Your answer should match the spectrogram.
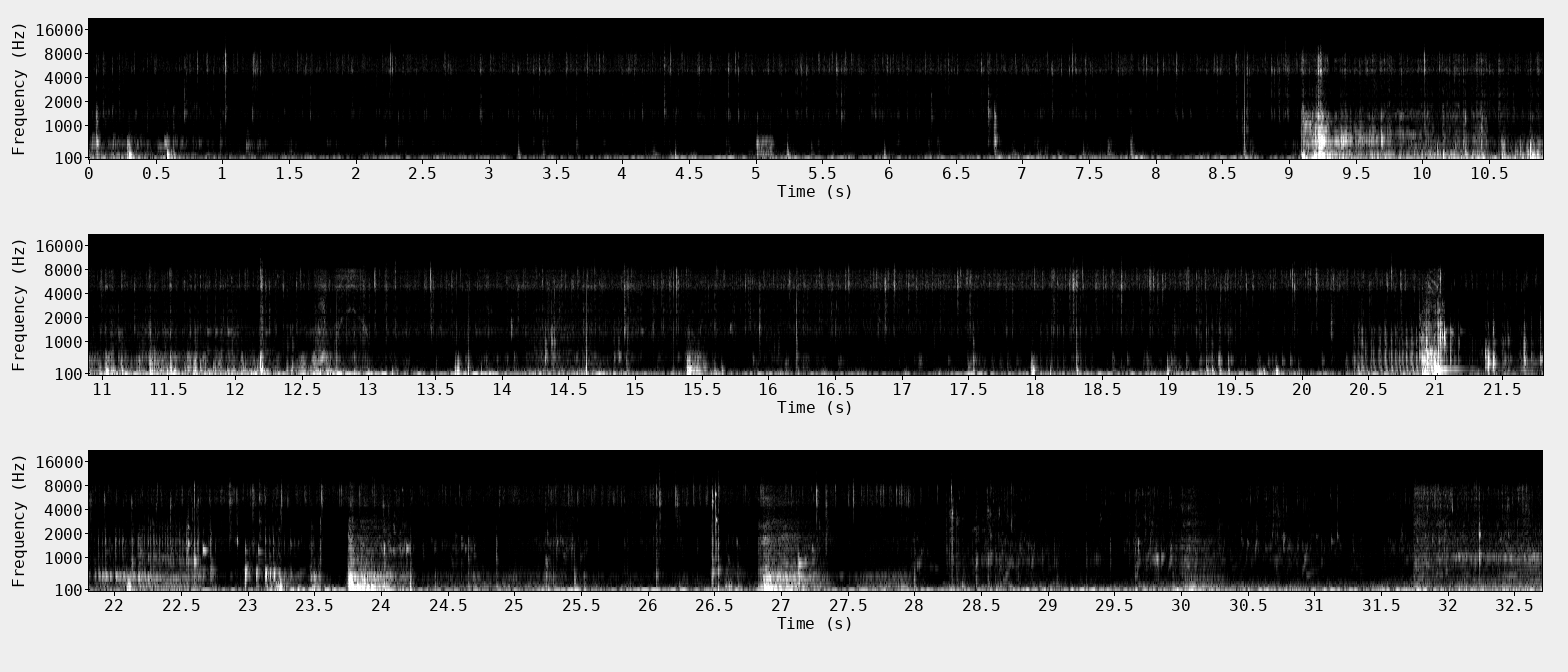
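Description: Underwater water noise heard through an action camera's housing while free-diving with a pole spear: muffled churning and gurgling with a faint high crackle, much louder from about nine seconds in. Scattered sharp knocks, the loudest about two-thirds through and again near the end.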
